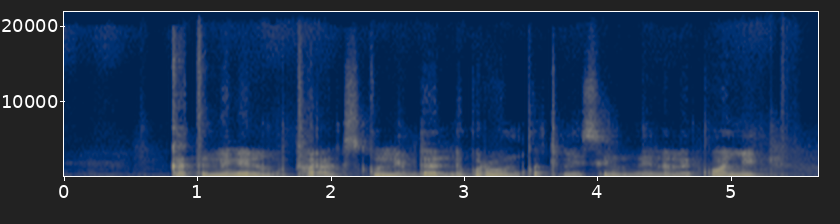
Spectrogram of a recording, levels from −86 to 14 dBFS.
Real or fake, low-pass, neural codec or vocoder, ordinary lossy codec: fake; none; codec, 44.1 kHz, 2.6 kbps, DAC; none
